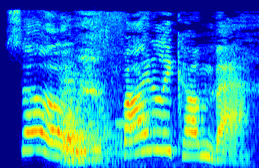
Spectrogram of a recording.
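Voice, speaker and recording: An actress playing a haughty living mannequin in a radio drama, condescending and drawing out her words deliberately. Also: on the high side, big pitch swings, rough recording. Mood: condescending, eerie. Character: haughty, knowing female mannequin come to eerie life. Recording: radio drama with clear music underneath.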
